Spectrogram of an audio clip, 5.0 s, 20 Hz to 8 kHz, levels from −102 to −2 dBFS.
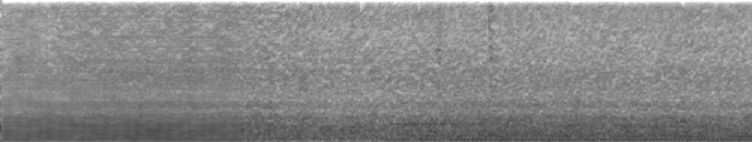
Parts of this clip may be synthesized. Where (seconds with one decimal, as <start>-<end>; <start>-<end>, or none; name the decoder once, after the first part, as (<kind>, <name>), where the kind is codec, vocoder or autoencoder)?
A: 0.0-1.6 (vocoder, Vocos)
